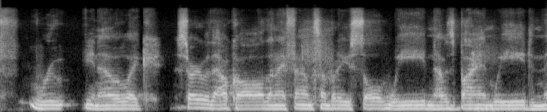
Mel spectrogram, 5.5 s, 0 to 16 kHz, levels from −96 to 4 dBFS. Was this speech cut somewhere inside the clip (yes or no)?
no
